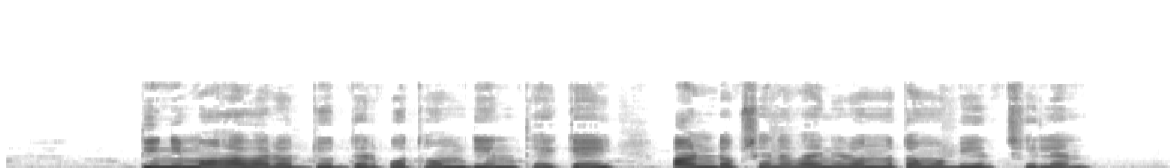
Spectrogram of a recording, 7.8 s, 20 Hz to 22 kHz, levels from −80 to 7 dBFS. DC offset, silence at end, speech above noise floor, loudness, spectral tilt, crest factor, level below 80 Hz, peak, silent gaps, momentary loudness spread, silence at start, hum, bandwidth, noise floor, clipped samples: under 0.1%; 0.55 s; 41 dB; -23 LUFS; -6 dB/octave; 20 dB; -62 dBFS; -2 dBFS; none; 8 LU; 0.95 s; none; 11.5 kHz; -63 dBFS; under 0.1%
